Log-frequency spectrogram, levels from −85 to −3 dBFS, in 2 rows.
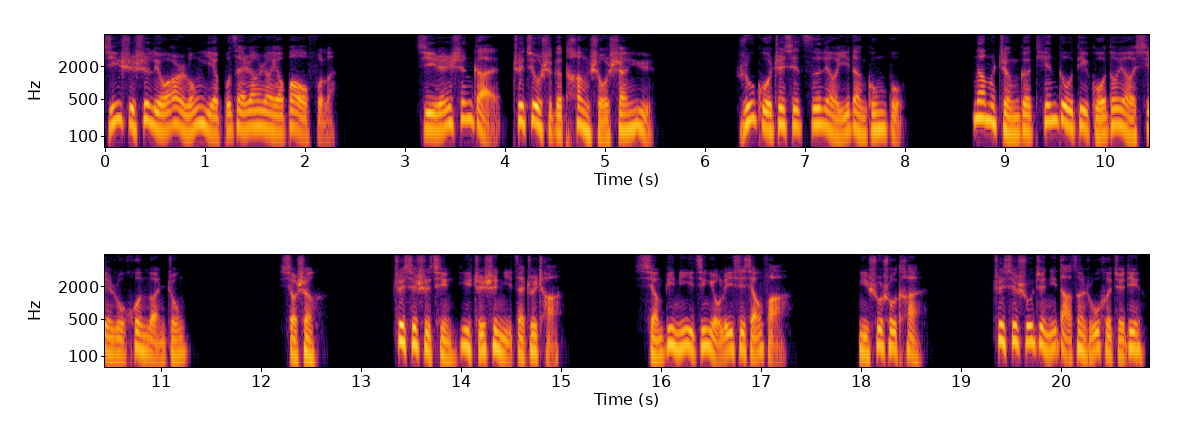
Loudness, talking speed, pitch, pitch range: -21 LUFS, 260 characters per minute, 140 Hz, 120-165 Hz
